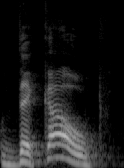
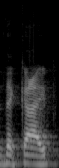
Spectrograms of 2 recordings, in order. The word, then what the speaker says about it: Ντεκάουπ: Ε, ε, θα ήθελα, λέει, να είμαι στο Ντεκάουπ. Αυτή είναι η σωστή. Έτσι διαβάζεται. Δεν είναι Ντεκάιπ που το λέμε εμεί. Το σωστό είναι Ντεκάουπ. Το έγραψε πολύ σωστά ο Βασιλάκο και με έπιασε εξαπίνη.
